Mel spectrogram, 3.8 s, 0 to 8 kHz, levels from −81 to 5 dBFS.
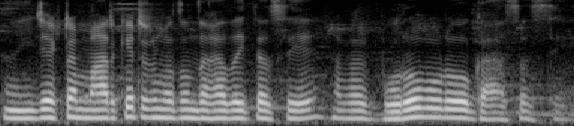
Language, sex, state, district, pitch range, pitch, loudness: Bengali, female, Tripura, Unakoti, 185-200 Hz, 190 Hz, -16 LUFS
